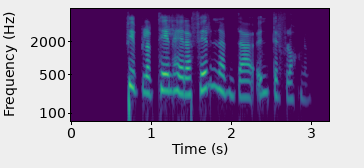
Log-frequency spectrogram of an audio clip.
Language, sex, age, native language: Icelandic, female, 20-29, Icelandic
